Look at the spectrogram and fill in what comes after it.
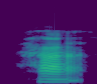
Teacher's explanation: লম্বা হা উচ্চারণে গলায় শোষ শব্দ হবে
